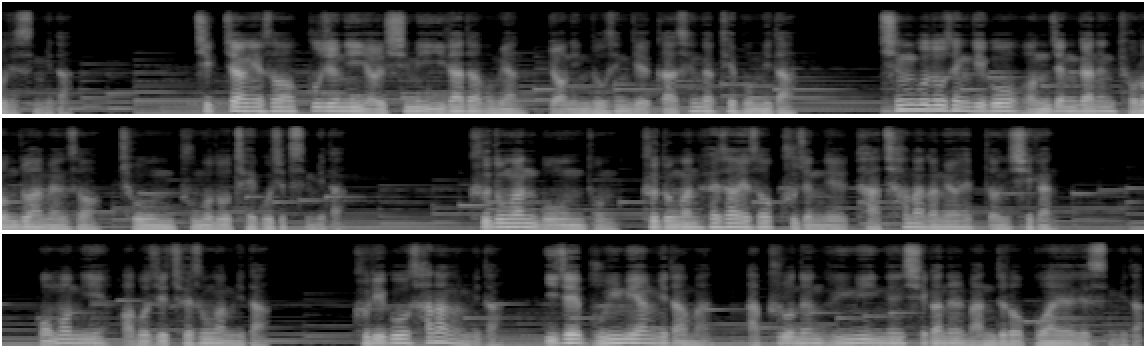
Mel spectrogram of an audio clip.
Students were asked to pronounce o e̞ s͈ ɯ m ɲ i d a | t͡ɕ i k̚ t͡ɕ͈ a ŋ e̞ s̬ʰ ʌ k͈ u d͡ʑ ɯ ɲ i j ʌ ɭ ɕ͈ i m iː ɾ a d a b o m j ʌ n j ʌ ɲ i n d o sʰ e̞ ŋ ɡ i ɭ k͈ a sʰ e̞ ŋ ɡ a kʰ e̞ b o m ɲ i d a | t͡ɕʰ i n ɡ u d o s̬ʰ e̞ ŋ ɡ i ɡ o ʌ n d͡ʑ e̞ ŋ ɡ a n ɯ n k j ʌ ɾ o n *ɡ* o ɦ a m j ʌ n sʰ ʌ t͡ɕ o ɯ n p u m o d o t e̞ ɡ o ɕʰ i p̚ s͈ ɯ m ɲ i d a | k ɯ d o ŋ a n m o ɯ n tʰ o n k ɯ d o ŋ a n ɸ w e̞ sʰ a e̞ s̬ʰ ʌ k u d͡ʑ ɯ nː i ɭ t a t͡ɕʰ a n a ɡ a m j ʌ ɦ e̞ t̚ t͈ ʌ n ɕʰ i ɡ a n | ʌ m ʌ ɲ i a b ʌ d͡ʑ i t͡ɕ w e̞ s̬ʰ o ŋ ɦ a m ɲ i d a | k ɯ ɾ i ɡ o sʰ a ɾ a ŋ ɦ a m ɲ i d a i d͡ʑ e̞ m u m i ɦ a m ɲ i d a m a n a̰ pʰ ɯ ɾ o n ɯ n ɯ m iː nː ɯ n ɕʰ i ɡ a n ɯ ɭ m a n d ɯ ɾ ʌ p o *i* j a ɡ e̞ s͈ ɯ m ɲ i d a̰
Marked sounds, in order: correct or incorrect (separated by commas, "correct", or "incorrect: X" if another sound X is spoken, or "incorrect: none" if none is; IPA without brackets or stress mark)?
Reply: incorrect: d, incorrect: a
